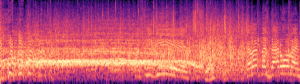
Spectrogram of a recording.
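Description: A person's long, high-pitched squeal, held steady for about three and a half seconds and dropping away at the end, over clapping; short excited voices follow.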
